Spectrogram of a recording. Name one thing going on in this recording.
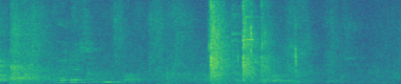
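An elevator call button clicks.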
